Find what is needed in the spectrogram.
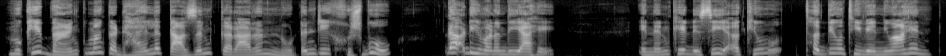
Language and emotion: Sindhi, happy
